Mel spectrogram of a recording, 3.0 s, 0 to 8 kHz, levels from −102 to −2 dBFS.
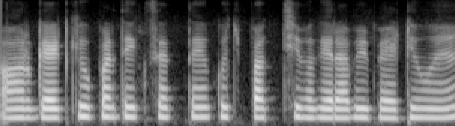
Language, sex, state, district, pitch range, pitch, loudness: Hindi, female, Punjab, Fazilka, 215-230 Hz, 220 Hz, -20 LUFS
